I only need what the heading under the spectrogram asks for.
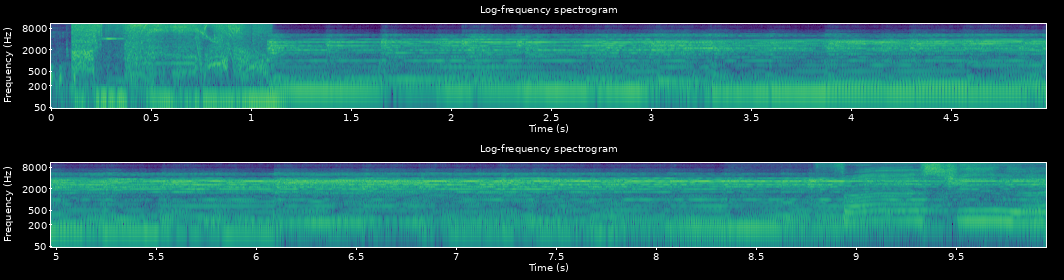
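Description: A loud, dense shoegaze rock track with heavily distorted, effects-drenched guitars forming a sustained wall of sound. A brief noisy burst opens it, then the swirling guitar wash carries steadily throughout.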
